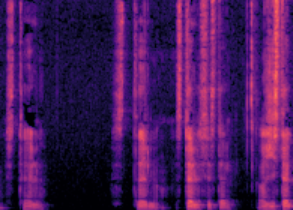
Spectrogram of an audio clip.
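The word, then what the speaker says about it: Registeel: oublié mais je sais plus comment ça se prononce mince régisty Stelle Stell Stell c'est Stell registel X registel X donc la 81e sur 124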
